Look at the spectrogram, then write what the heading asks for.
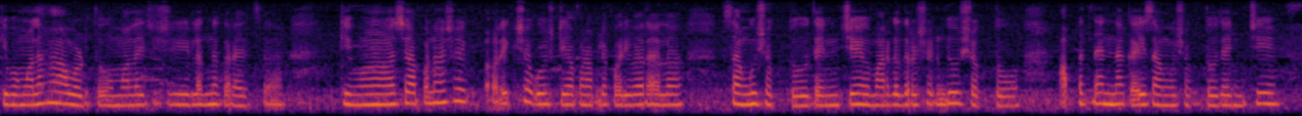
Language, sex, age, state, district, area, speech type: Marathi, female, 30-45, Maharashtra, Akola, rural, spontaneous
